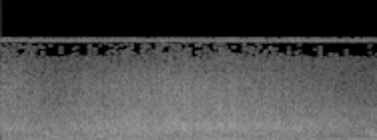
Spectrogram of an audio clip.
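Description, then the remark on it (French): A boat moves across ocean waves on a voyage back to Italy, a steady rushing wash of water over a low, constant droning hum, continuous with no voices. “Cette fois, ils font le voyage en bateau.”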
